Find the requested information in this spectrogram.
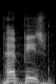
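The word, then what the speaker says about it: Pepé: warehouse to know this, it's spelled P-E-P-E with the apostrophe over the last E, because it's like Pepe, like he's Hispanic.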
